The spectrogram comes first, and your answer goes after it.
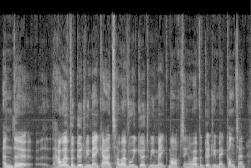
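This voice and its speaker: Guy host w a pretty high voice, chatty n opinionated, really leans on his points, repeats stuff. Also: little pitch movement, brisk. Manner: emphatic, repeats phrases for emphasis. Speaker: podcast host and filmmaker. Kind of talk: opinionated interview chat.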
